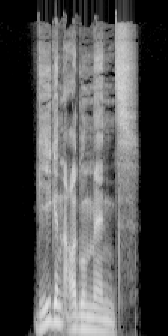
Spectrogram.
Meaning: genitive singular of Gegenargument (also Gegenargumentes)
- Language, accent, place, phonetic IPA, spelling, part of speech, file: German, Germany, Berlin, [ˈɡeːɡn̩ʔaʁɡuˌmɛnt͡s], Gegenarguments, noun, De-Gegenarguments.ogg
